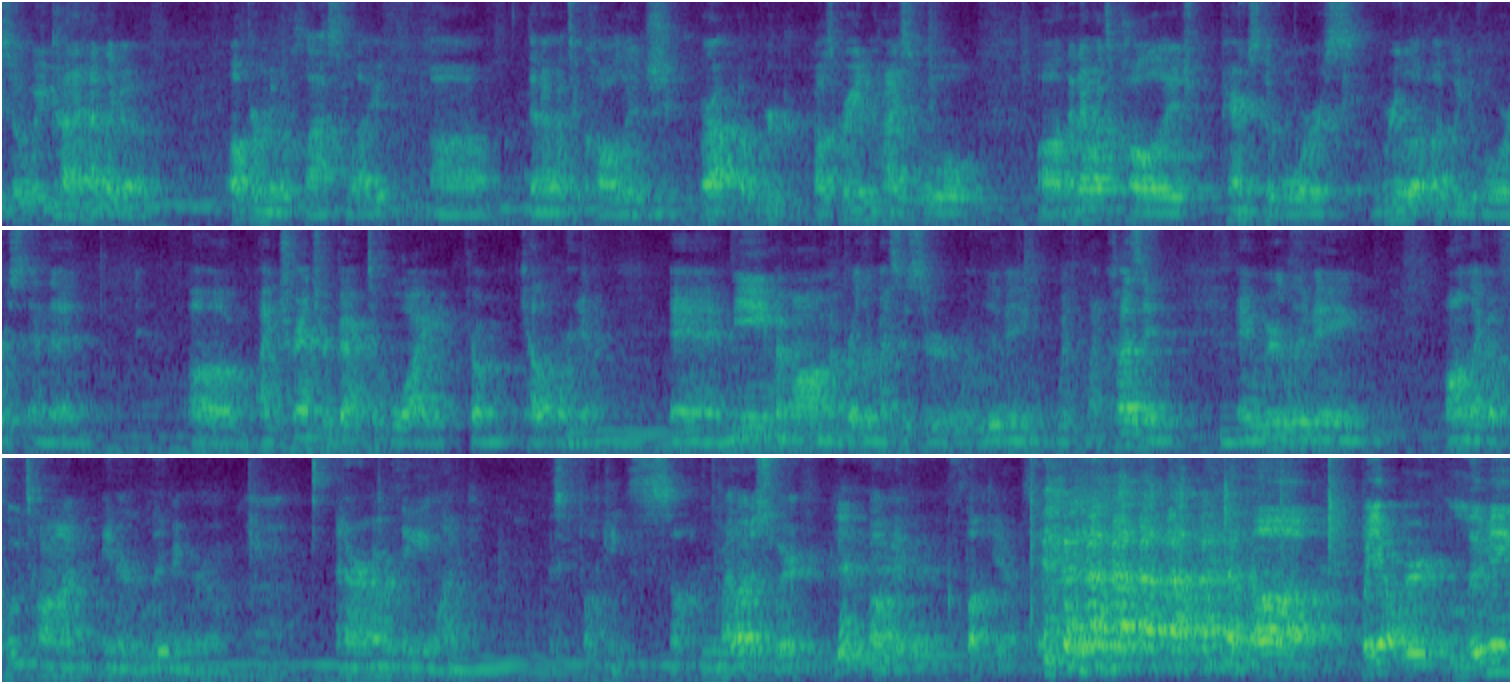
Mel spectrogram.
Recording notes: We had this interview live in one of his listed properties with several people in attendance. The island of Oahu in Hawaii.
